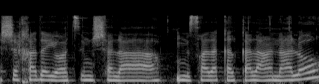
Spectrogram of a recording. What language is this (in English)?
Hebrew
